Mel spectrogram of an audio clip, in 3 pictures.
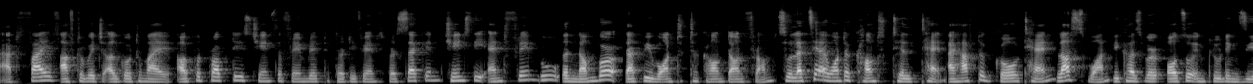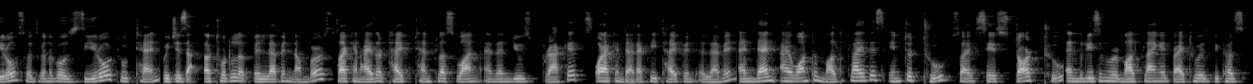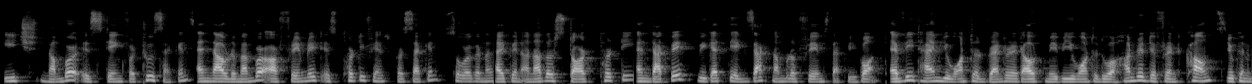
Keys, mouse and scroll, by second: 3.0-4.3 drag, 5.2-31.4 drag, 19.8 Right.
